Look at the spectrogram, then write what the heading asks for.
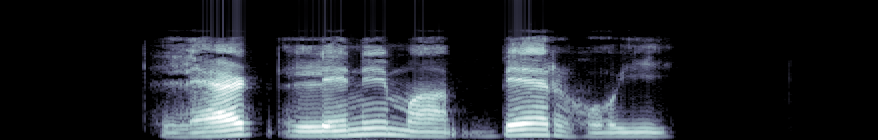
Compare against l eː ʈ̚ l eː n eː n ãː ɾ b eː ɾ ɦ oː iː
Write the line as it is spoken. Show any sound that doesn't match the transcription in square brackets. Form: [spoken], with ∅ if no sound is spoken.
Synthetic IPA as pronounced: l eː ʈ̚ l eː n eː [m] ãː [∅] b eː ɾ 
